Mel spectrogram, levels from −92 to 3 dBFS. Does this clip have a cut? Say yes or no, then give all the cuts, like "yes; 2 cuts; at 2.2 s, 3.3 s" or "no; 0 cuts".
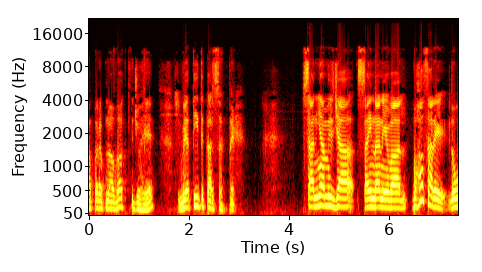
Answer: no; 0 cuts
